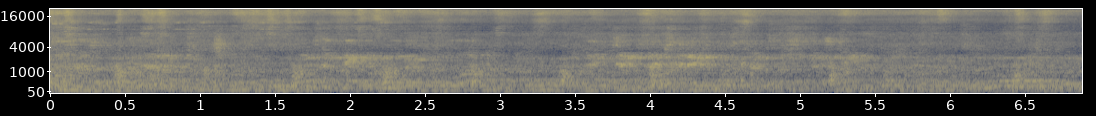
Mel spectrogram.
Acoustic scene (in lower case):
subway station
